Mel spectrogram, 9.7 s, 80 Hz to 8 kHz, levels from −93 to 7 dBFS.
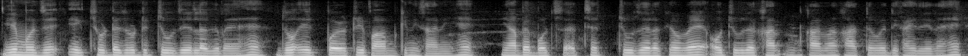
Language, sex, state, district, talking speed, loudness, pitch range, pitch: Hindi, male, Bihar, Jamui, 205 wpm, -19 LUFS, 125-135 Hz, 130 Hz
